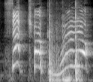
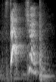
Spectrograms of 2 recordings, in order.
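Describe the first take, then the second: First: Higher, put-on scolding voice; playful pretend scold, pitched up; skit character scolding. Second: Said in the usual way. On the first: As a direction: tell them off in a higher character voice. Girl scolds in skit role.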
